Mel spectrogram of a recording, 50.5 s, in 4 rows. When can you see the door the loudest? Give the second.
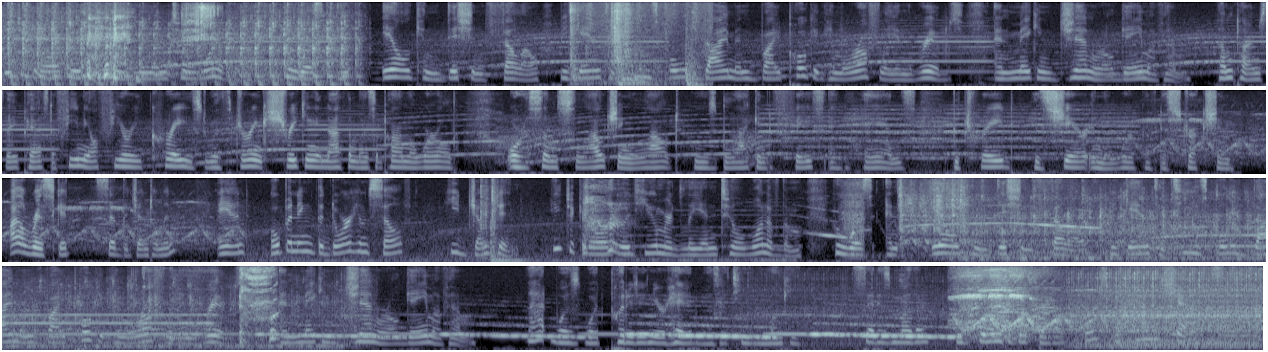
6 s.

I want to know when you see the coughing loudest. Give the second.
1 s.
